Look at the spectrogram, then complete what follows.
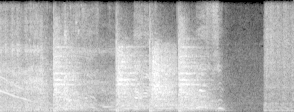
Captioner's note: whimpers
